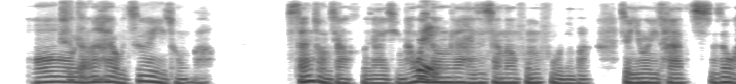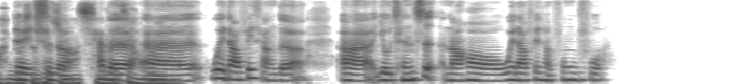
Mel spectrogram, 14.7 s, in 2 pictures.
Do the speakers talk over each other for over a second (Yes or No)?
Yes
